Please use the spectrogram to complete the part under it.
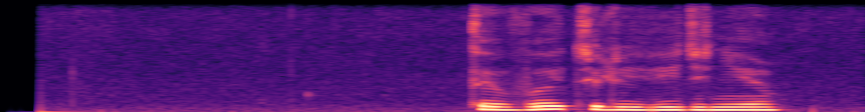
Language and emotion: Russian, neutral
